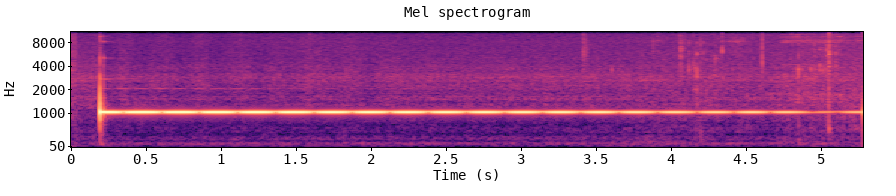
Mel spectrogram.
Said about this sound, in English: So this is one of the notes on the crystal harp, and if you heard it pulsing, it was like a wah wah wah wah wah wah mm. wah wah. Now that is equivalent to a theta brainwave state.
